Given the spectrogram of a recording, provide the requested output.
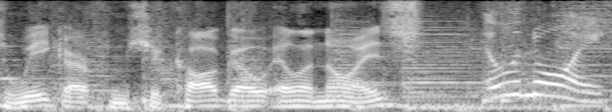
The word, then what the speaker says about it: Illinois: our from Chicago Illinois Illinois it's the S is silent there's no noise in Illinois where all the car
